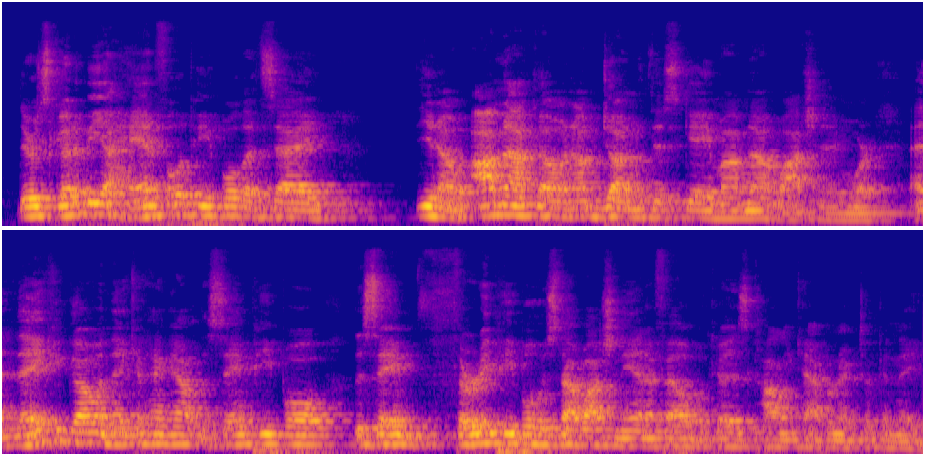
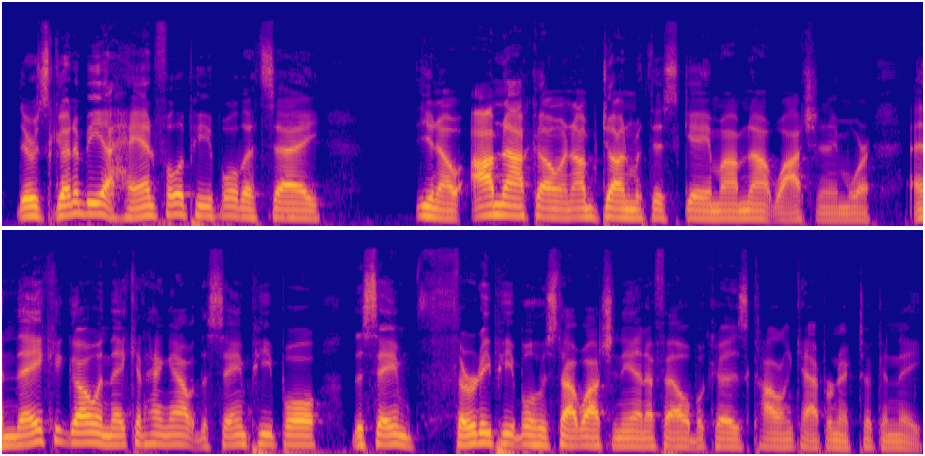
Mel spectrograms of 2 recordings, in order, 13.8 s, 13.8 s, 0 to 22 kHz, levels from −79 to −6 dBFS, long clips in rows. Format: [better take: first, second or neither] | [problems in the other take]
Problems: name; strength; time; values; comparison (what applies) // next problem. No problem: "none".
second | room echo; slight; dies away in 0.6 s // off-mic speech; far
